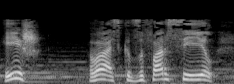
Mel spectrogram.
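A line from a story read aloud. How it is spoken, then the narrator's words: Mocking. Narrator (Russian): насмешливо отзывается Котька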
